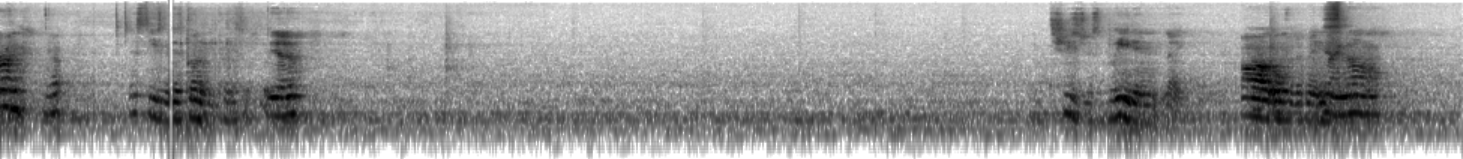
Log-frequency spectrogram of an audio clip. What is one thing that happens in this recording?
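Two women talk casually nearby, with quiet gaps between remarks.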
